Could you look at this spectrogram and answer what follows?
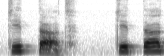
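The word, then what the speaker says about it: читать: হবে নেওয়া বা ইংলিশে হবে টেক আবারো বলছি উচ্চারণ হবে ব্রাদ ভার্ব চিত্তাচিত এর বাংলা হবে পড়া বা রিড আবারো বলছি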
